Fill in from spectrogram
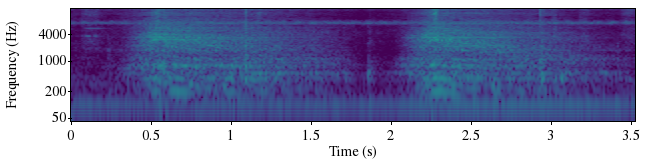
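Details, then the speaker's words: Honda Vario scooter rear wheel spun by hand after replacing the dry, grease-depleted pulley bearing that caused a rough growl. Two even whooshing spins with a steady low hum, now smooth and free of growl. "oke sudah halus ya sudahud halus setelah kita ganti bearing"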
